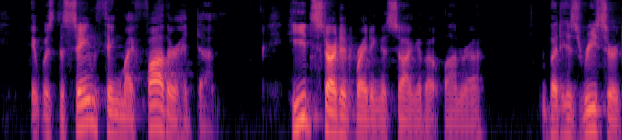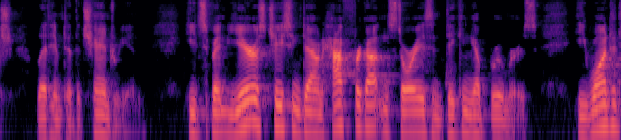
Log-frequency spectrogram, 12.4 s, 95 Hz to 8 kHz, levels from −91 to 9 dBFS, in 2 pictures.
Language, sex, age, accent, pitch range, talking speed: English, male, 40-59, American, 100-135 Hz, 180 wpm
